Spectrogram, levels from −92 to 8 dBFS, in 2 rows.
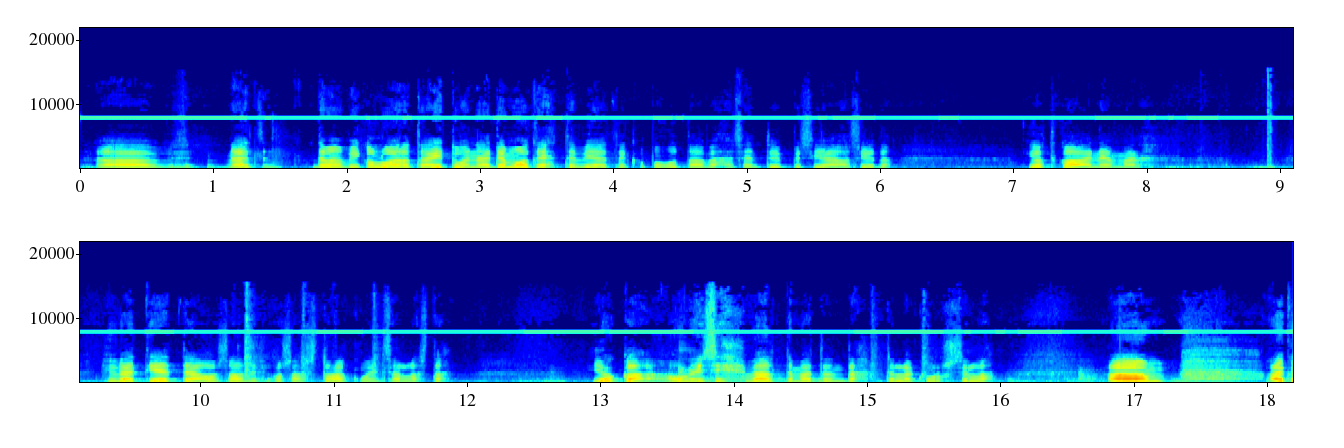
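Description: A steady high whine at 8 kHz runs under the sound for the whole clip. It is USB whine. The bus's 125-microsecond microframes draw current in pulses, which leak in through power or ground. It sits roughly 20 dB below the signal.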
